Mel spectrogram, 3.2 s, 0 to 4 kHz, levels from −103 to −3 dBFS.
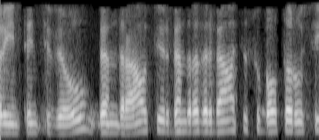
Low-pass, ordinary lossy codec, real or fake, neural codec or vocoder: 3.6 kHz; MP3, 24 kbps; real; none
